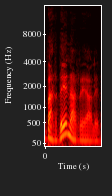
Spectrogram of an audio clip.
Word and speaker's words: Bardenas Reales: Y, no lleva tilde en la A. Yo siempre he dicho Bardenas Reales, que, y es Bardenas Reales, ¿verdad?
